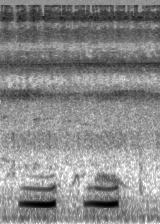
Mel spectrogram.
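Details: Crested partridge (puyuh hutan) calling: two low, smooth whistled notes, each held about half a second with a faint upward turn at the close, separated by a short pause; otherwise quiet.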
